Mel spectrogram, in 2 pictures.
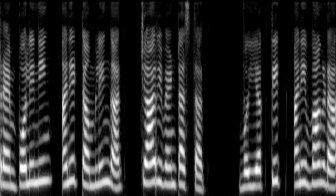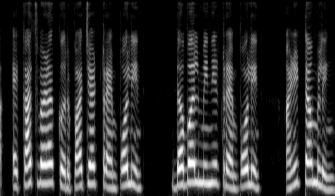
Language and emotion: Goan Konkani, neutral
